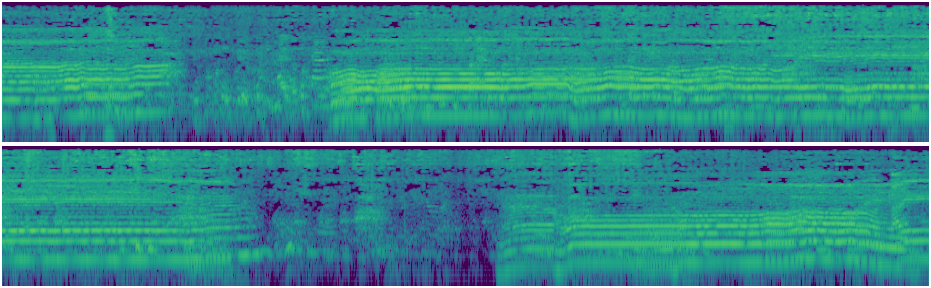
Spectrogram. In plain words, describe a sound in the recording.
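A man chants nearby in long, drawn-out sung phrases.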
